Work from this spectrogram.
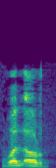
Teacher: وقف کریں گے تو اظہار ہوگا ضاد پہ اور قلقلہ نہیں ہوگا، ضاد کو موٹا پڑھیں گے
